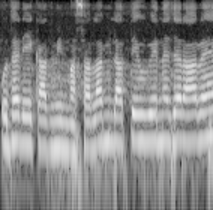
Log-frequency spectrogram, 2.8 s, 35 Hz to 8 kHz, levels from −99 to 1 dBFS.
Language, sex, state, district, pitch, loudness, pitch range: Hindi, male, Jharkhand, Deoghar, 200 Hz, -14 LUFS, 180-210 Hz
